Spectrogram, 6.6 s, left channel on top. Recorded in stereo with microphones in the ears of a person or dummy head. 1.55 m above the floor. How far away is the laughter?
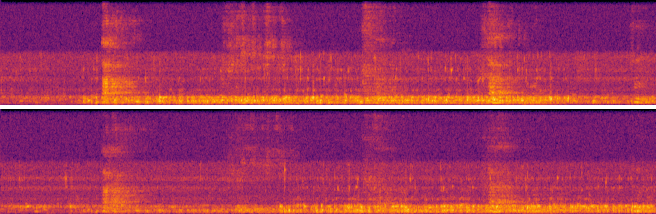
About 8 m.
